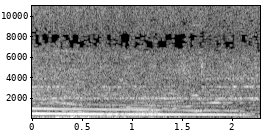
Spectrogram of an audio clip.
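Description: A rider's long, held vocal cry on a one steady note that sinks slowly in pitch, with wind buffeting the microphone underneath.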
